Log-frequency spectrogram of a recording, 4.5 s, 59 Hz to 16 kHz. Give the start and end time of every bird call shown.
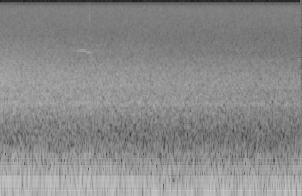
1.0s-1.6s: unidentified bird

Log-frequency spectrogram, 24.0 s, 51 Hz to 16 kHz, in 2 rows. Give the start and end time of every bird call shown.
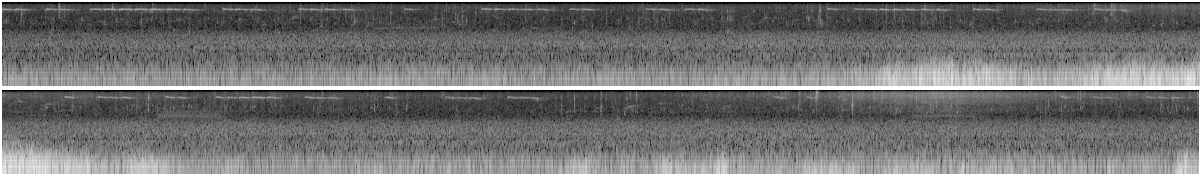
0.0s-24.0s: Tufted Titmouse (Baeolophus bicolor)
13.1s-14.3s: Red-winged Blackbird (Agelaius phoeniceus)
20.8s-21.8s: Red-winged Blackbird (Agelaius phoeniceus)

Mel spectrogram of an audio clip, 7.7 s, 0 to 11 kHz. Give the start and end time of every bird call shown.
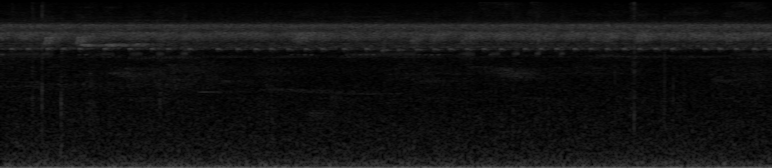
0.0s-1.9s: unidentified bird
0.0s-7.7s: Buff-breasted Wren (Cantorchilus leucotis)
2.0s-3.9s: Black-faced Antthrush (Formicarius analis)
4.8s-7.7s: Black-spotted Bare-eye (Phlegopsis nigromaculata)

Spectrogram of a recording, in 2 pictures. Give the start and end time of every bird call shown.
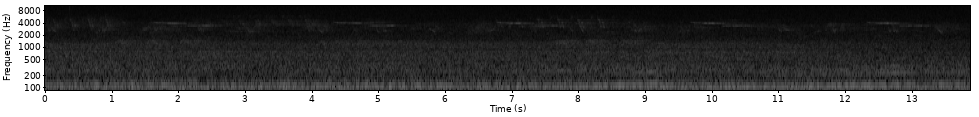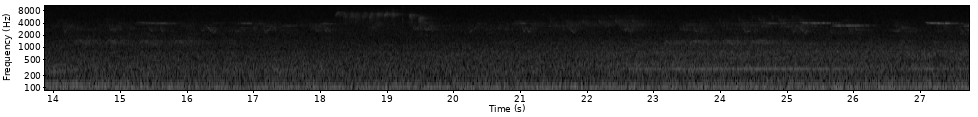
0.0s-27.7s: Black-capped Chickadee (Poecile atricapillus)
0.0s-27.7s: Red-eyed Vireo (Vireo olivaceus)
6.6s-8.9s: Ovenbird (Seiurus aurocapilla)
22.9s-25.3s: American Crow (Corvus brachyrhynchos)

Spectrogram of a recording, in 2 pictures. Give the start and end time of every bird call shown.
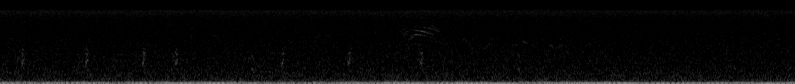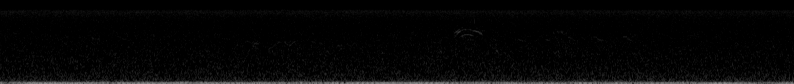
0.1s-0.3s: Kalij Pheasant (Lophura leucomelanos)
0.8s-1.0s: Kalij Pheasant (Lophura leucomelanos)
1.4s-1.8s: Kalij Pheasant (Lophura leucomelanos)
2.8s-2.9s: Kalij Pheasant (Lophura leucomelanos)
3.4s-3.5s: Kalij Pheasant (Lophura leucomelanos)
4.0s-4.4s: Hawaii Amakihi (Chlorodrepanis virens)
4.1s-4.3s: Kalij Pheasant (Lophura leucomelanos)
12.5s-12.8s: Hawaii Amakihi (Chlorodrepanis virens)

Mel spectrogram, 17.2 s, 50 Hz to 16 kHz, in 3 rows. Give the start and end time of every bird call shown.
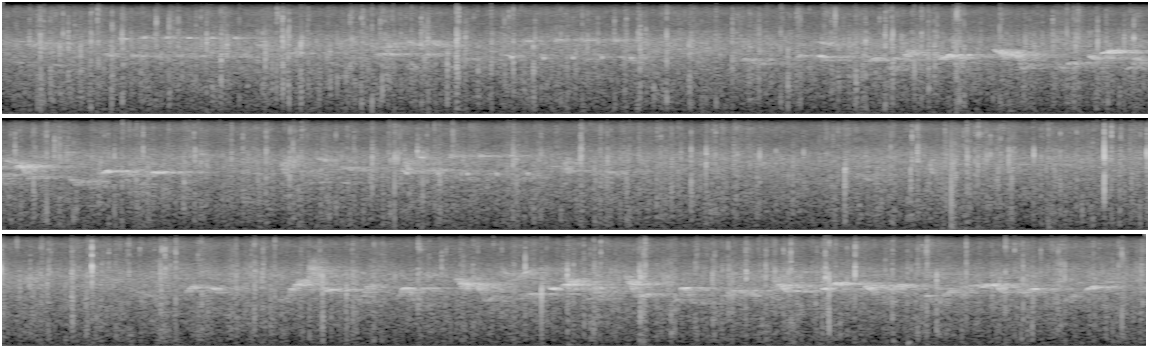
0.5s-1.3s: Apapane (Himatione sanguinea)
2.5s-3.2s: Apapane (Himatione sanguinea)
3.6s-6.7s: Red-billed Leiothrix (Leiothrix lutea)
7.7s-8.4s: Apapane (Himatione sanguinea)
12.3s-17.1s: Red-billed Leiothrix (Leiothrix lutea)

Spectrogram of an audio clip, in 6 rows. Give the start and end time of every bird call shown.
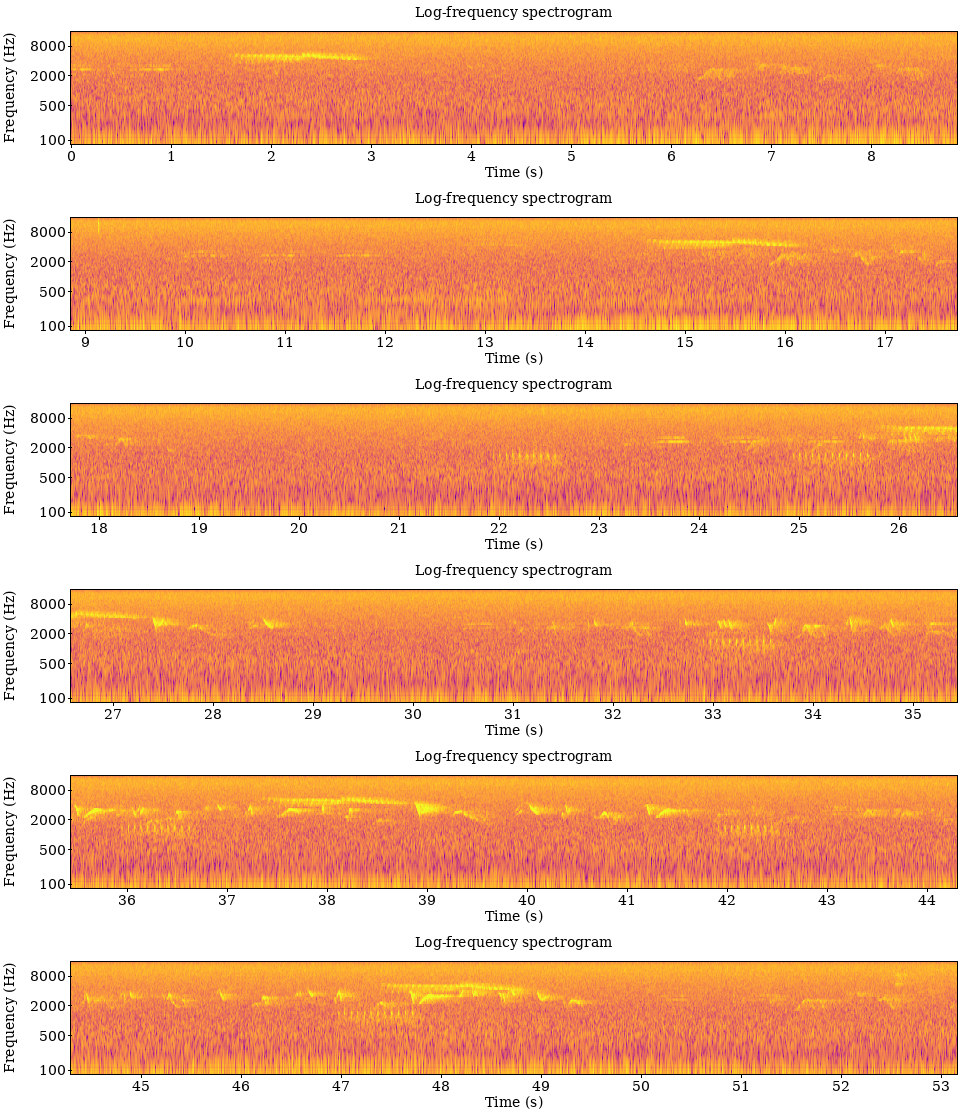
0.0s-1.1s: Red-breasted Nuthatch (Sitta canadensis)
0.4s-4.0s: Orange-crowned Warbler (Leiothlypis celata)
9.8s-12.4s: Red-breasted Nuthatch (Sitta canadensis)
14.2s-18.2s: Orange-crowned Warbler (Leiothlypis celata)
15.3s-19.2s: American Robin (Turdus migratorius)
21.0s-23.4s: Common Raven (Corvus corax)
23.4s-26.7s: Red-breasted Nuthatch (Sitta canadensis)
25.4s-27.9s: Orange-crowned Warbler (Leiothlypis celata)
29.6s-32.6s: Red-breasted Nuthatch (Sitta canadensis)
31.7s-49.0s: Common Raven (Corvus corax)
32.9s-51.6s: Red-breasted Nuthatch (Sitta canadensis)
36.4s-39.7s: Orange-crowned Warbler (Leiothlypis celata)
46.5s-49.4s: Orange-crowned Warbler (Leiothlypis celata)
50.3s-53.2s: Black-headed Grosbeak (Pheucticus melanocephalus)

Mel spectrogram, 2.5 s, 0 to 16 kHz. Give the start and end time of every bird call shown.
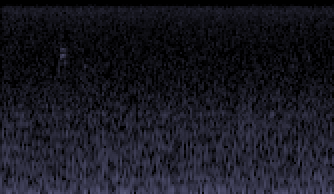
0.3s-0.6s: unidentified bird

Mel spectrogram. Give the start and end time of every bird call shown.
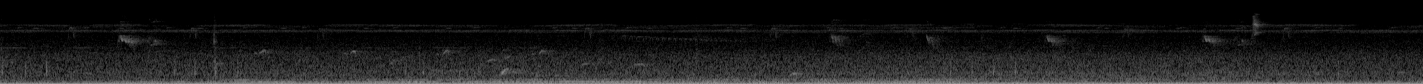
0.8s-12.3s: Boat-billed Flycatcher (Megarynchus pitangua)
1.8s-6.9s: Rufous-naped Wren (Campylorhynchus rufinucha)

